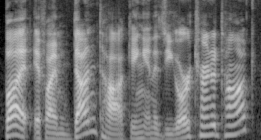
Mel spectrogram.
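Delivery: "talk" climbing at the end; rising tune up to "talk", sentence not finished. Shown as a demonstration. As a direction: keep it open, lifting the final "talk". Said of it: "we kinda raise the end".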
